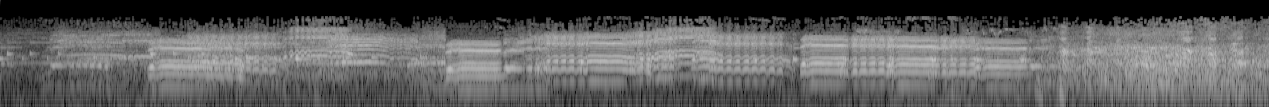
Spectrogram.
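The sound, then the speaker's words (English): A flock of sheep bleats in overlapping, wavering cries that rise and fall like a tune, loud, continuing steadily before dissolving into a rougher jumble of bleating at the end. “Rather an uninspiring choice of tune for a flock of sheep.”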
